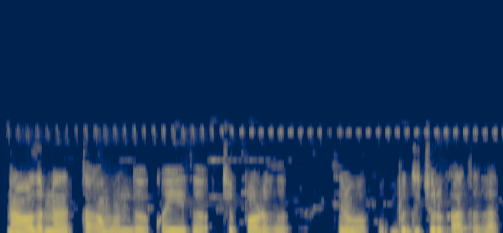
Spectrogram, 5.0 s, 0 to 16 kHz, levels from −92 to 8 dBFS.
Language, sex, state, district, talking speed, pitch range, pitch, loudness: Kannada, male, Karnataka, Raichur, 95 wpm, 110-125 Hz, 115 Hz, -19 LUFS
